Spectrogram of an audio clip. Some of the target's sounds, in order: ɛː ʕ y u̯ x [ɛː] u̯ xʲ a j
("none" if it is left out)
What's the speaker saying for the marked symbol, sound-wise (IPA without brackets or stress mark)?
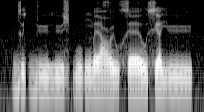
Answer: ɛː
